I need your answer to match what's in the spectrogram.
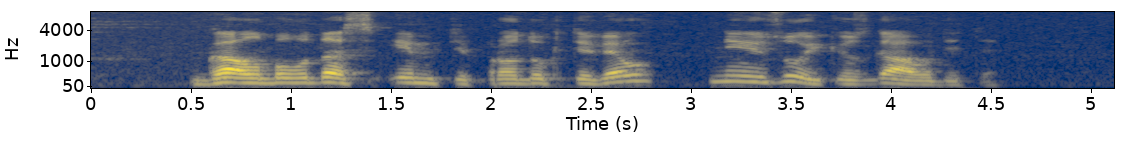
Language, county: Lithuanian, Vilnius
